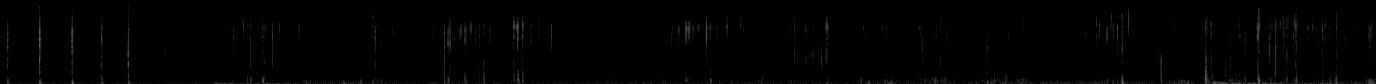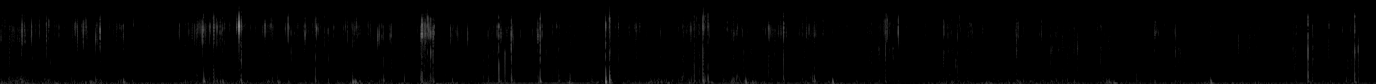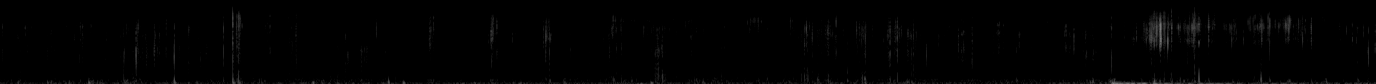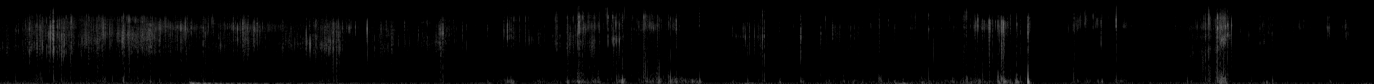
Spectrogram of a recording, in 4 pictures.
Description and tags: Crackly Egg Membrane Hatching Foley
Crackly, moist sound of a hard-boiled egg with disintegrating shell and intact membrane. Could be used for an animal hatching or generic organic sounds.
~ Popeye's really strong hands.
egg, membrane, hatching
